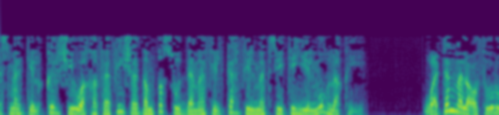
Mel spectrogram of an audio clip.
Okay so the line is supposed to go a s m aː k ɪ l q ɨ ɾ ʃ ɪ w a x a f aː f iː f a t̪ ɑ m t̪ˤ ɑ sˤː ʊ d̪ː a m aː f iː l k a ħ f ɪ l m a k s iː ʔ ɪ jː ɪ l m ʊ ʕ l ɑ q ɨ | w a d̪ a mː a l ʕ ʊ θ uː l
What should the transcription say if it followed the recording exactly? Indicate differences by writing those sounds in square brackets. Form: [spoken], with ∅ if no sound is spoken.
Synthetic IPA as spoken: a s m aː k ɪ l q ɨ ɾ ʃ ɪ w a x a f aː f iː [ʃ] a t̪ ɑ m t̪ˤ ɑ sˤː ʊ d̪ː a m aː f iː l k a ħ f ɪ l m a k s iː [k] ɪ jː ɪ l m ʊ [ɣ] l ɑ q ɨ | w a [t̪] a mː a l ʕ ʊ θ uː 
